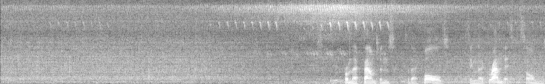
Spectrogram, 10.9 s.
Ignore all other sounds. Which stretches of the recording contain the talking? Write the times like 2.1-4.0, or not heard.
6.3-10.8.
